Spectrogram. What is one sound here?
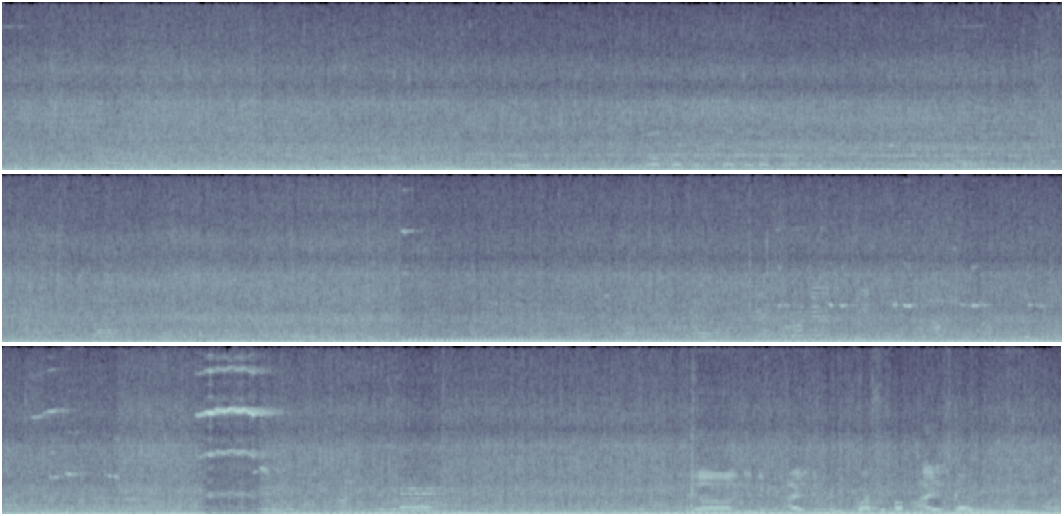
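Tyres splash through water on a flooded road.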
